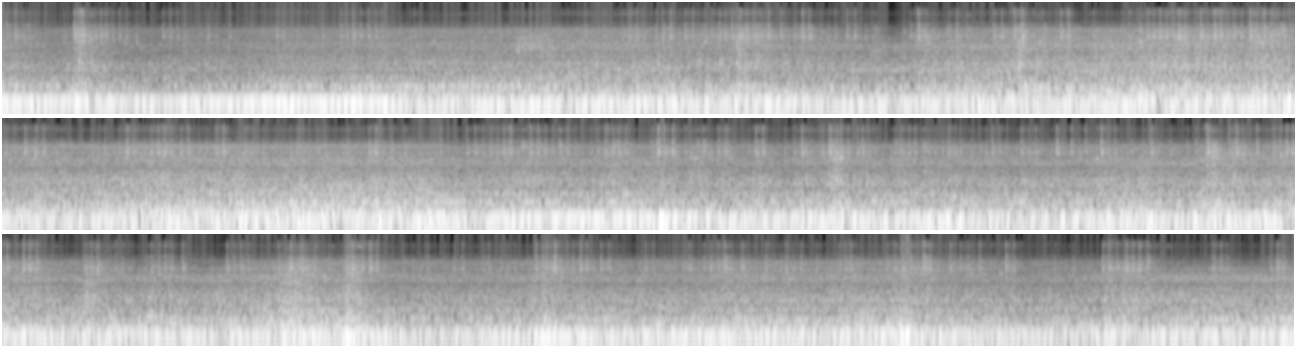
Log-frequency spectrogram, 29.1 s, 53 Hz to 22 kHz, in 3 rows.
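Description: Scania N230UD Enviro400 double-decker bus under way, heard from the upper deck: a steady low rumble of its five-cylinder diesel engine and the road. A few light knocks and rattles sound now and then, the sharpest about 26 seconds in.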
